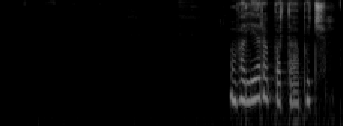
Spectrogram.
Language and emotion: Russian, neutral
